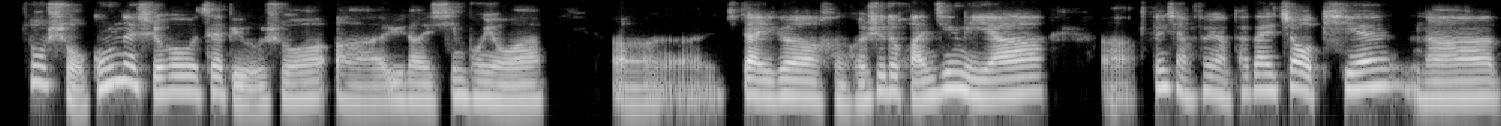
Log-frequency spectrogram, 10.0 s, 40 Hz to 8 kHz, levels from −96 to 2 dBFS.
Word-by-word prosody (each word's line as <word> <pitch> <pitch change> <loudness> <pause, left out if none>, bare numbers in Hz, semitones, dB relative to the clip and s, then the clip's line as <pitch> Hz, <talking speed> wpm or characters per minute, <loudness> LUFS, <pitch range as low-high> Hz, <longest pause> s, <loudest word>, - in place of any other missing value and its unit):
做 250 -1 -1
手 - - 0
工 235 +6 +1
的 260 - +3
时 215 -9 +2
候 170 0 +2
再 160 0 0
比 115 -6 -2
如 105 0 -3
说， 125 +2 -2
啊， 110 -2 -4
遇 125 - -3
到 120 -1 -1
一 115 - -3
新 140 +4 -3
朋 130 -1 -3
友 120 -2 0
啊， 120 +2 0 0.5
呃， 100 0 -5 0.5
在 150 -2 +6
一 135 - 0
个 135 -1 +2
很 120 -1 -7
合 125 +2 -3
适 170 - +1
的 170 -1 +1
环 135 -1 +1
境 190 +2 +2
里 150 -4 +2
呀， 155 +4 +3 0.3
啊， - - -8
分 210 0 +1
享 185 -8 -2
分 165 +5 -5
享、 150 -4 -2
拍 165 +5 -7
拍 180 0 +1
照 185 -1 +4
片。 200 +7 +2 0.2
那 135 +1 +1
140 Hz, 240 characters per minute, -20 LUFS, 125-170 Hz, 0.5 s, 在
